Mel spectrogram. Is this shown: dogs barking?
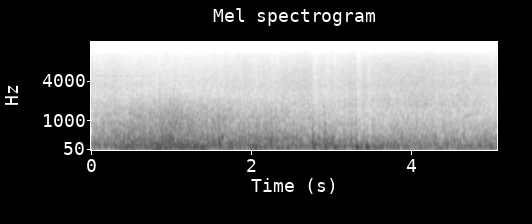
no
